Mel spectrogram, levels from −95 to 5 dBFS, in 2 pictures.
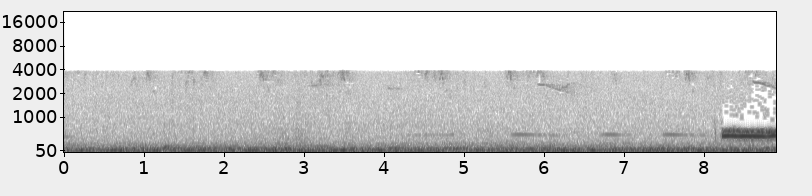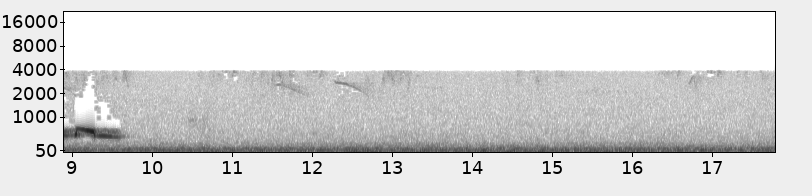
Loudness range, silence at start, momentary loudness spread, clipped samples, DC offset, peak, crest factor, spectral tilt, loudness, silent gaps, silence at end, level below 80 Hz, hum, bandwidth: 14 LU; 0 s; 14 LU; under 0.1%; under 0.1%; -6 dBFS; 22 dB; -11 dB/octave; -30 LUFS; none; 0 s; -34 dBFS; none; 4 kHz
